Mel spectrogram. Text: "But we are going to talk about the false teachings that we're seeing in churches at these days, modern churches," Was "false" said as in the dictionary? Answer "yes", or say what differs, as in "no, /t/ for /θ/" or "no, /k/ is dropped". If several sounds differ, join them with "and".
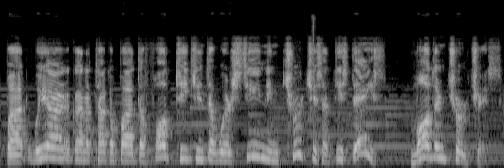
no, /s/ is dropped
